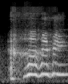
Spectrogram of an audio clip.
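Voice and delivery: high loud laugh burst; real laugh. Real, not acted. Host amused by own affront, laughing high. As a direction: let out a quick high laugh. Laughs between mock takes.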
